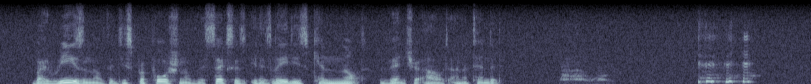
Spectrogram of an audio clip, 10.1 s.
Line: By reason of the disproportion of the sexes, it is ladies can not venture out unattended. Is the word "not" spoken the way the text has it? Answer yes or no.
yes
